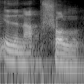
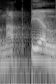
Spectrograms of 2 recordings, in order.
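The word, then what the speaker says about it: nuptial: Mary's শব্দের কি ভাই নাপশল নাপশল নাপটিয়াল না কিন্তু উচ্চারণ নাপশল ওকে ভাই কামিং ব্যাক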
